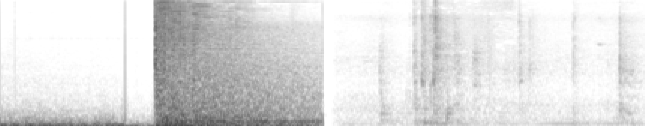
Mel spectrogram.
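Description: Cinematic boom sound effect from a video intro title card: a deep booming hit dying away, then a second hit about a second in that cuts off abruptly. Faint handling knocks follow.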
